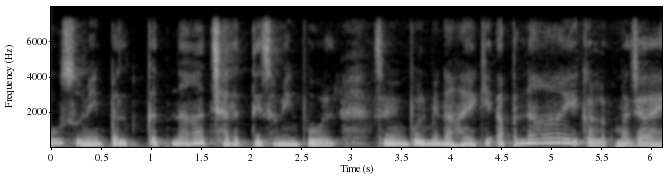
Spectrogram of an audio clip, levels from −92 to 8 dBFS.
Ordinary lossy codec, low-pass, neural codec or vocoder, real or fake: none; 7.2 kHz; vocoder, 44.1 kHz, 80 mel bands, Vocos; fake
